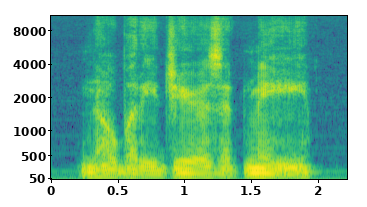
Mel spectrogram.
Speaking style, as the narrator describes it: Nils said quietly

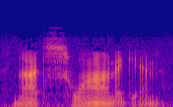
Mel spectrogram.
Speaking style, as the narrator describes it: Tyrion muttered

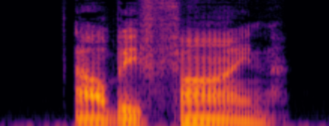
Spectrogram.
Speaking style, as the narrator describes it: Matt said dryly

